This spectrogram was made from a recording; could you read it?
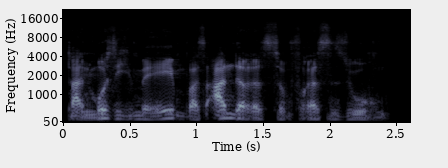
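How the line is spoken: Grumbling. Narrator (German): brummte noch

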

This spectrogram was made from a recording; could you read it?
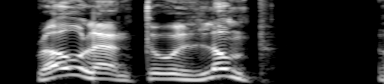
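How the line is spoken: Calling out down corridor. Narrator (German): rief Julian auf den Korridor hinaus

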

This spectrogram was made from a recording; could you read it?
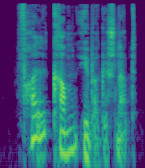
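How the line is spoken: Plain. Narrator (German): sagte

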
